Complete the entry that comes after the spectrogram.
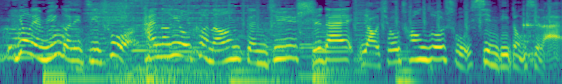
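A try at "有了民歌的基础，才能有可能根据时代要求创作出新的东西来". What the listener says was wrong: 感 觉 虽 然 发 音 很 标 准 ， 但 是 不 应 该 用 那 种 气 势 念 出 来 。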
